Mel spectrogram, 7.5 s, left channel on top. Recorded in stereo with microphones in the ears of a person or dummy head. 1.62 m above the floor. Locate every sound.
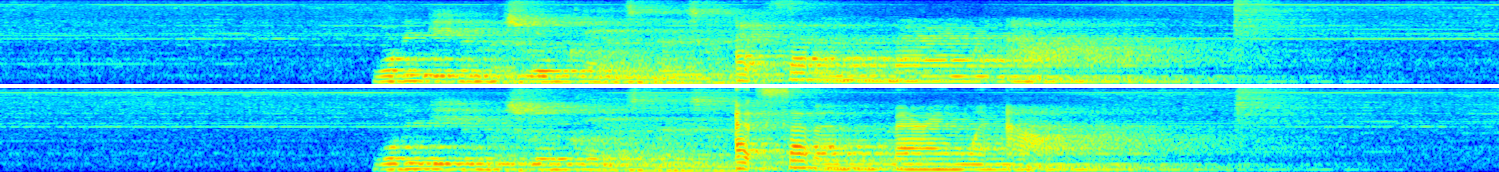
1.9 s a man speaking: 60° left (ahead or behind), 2.5 m
3.7 s a woman speaking: 70° right (ahead or behind), 0.9 m
6.2 s a dropped coin: 55° left (ahead or behind), 2.5 m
